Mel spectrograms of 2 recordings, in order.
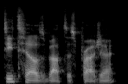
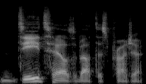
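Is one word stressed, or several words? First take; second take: several words; one word. First: Several words in the phrase carry stress. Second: Only the first word carries stress. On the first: The speaker calls it wrong. "too many stresses" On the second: The speaker calls it right. "Just stress details"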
